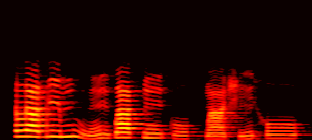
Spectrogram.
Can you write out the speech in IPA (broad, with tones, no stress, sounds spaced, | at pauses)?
l a˦ d e˦ m u˦˨ w ũ˨˦ ɡ͡b a˦ k͡p ũ˧ k o˨ ɡ͡b ã˨ ʃ ĩ˨˦ h o˦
